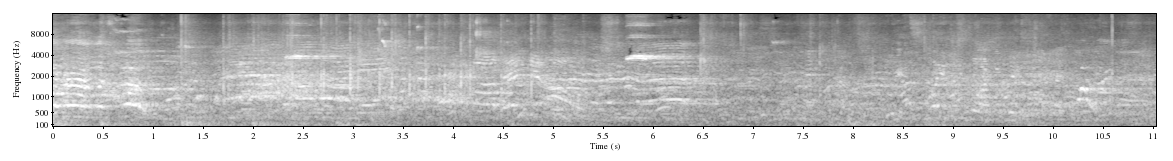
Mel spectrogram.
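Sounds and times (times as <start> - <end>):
players and spectators calling out: 0.0 - 11.0.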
